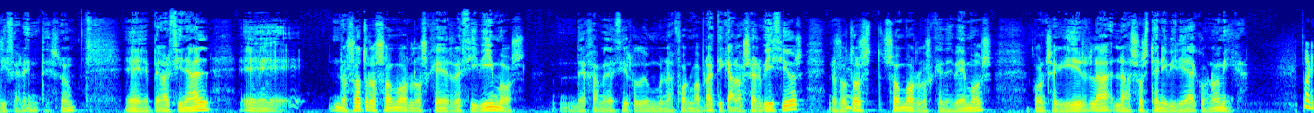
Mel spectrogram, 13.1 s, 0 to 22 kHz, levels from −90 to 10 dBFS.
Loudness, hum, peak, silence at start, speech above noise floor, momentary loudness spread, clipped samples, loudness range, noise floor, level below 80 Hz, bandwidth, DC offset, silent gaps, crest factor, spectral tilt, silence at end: -28 LUFS; none; -6 dBFS; 0 s; 23 dB; 13 LU; under 0.1%; 2 LU; -51 dBFS; -50 dBFS; 16 kHz; under 0.1%; none; 22 dB; -5 dB/octave; 0 s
